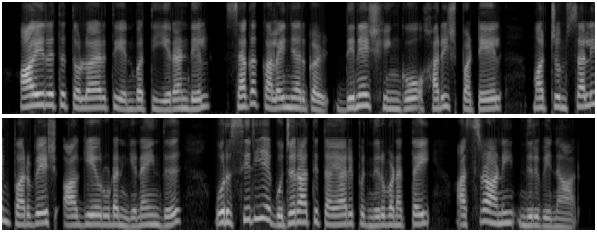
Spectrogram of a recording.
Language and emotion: Tamil, neutral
